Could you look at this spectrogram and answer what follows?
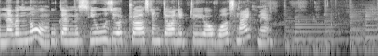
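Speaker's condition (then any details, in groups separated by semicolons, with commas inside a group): No condition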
